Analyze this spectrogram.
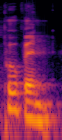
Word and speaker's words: Pupin: have this name Pupin, and that's how it's pronounced, Pupin.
